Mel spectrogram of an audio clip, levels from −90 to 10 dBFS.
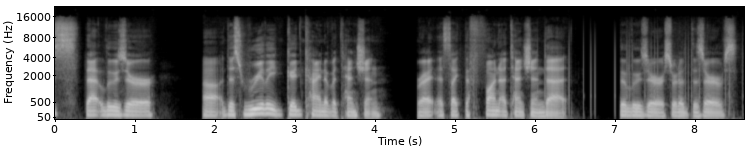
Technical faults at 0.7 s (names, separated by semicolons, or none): none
